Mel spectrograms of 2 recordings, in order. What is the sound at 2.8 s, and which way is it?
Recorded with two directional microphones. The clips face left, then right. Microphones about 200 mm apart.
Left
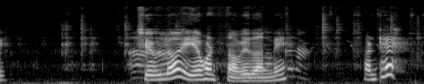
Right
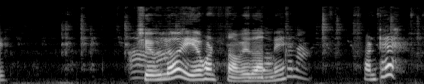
Speech, 60° right (ahead or behind).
